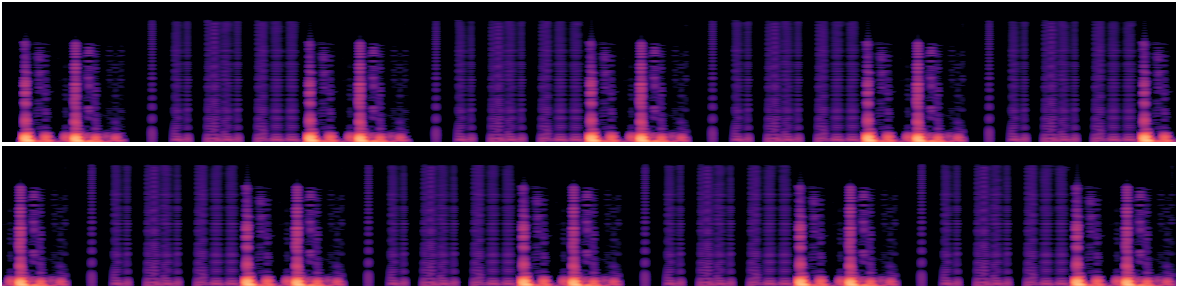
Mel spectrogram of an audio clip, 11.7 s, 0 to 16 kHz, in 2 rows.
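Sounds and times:
heart knocking: 0.1s - 0.6s, 1.5s - 2.0s, 2.9s - 3.4s, 4.3s - 4.8s, 5.7s - 6.2s, 7.1s - 7.6s, 8.5s - 9.0s, 9.8s - 10.4s, 11.2s - 11.7s.

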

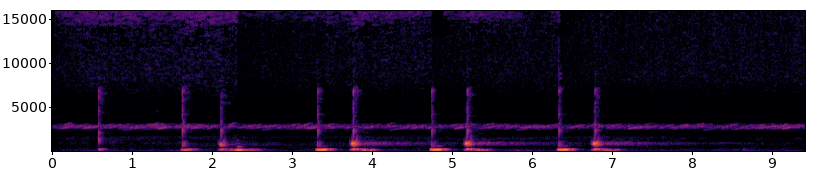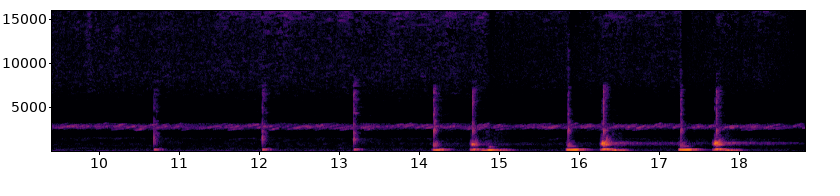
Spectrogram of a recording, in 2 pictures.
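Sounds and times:
Eurasian bittern: 1.6s - 2.6s, 3.3s - 7.3s, 14.2s - 15.2s, 15.8s - 18.1s.

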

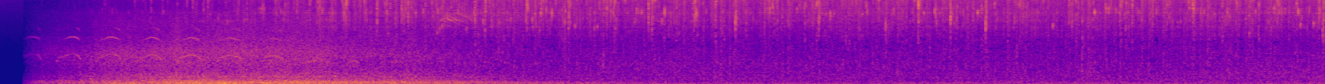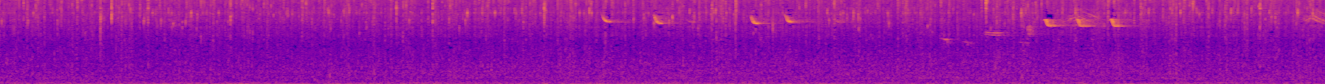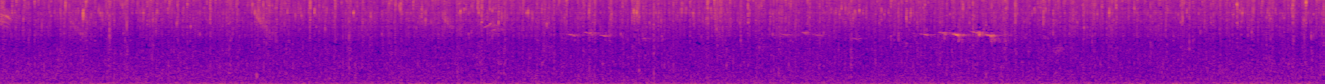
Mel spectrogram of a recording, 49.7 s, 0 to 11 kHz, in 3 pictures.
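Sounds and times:
nature ambience: 0.4s - 13.5s, 21.2s - 47.5s.

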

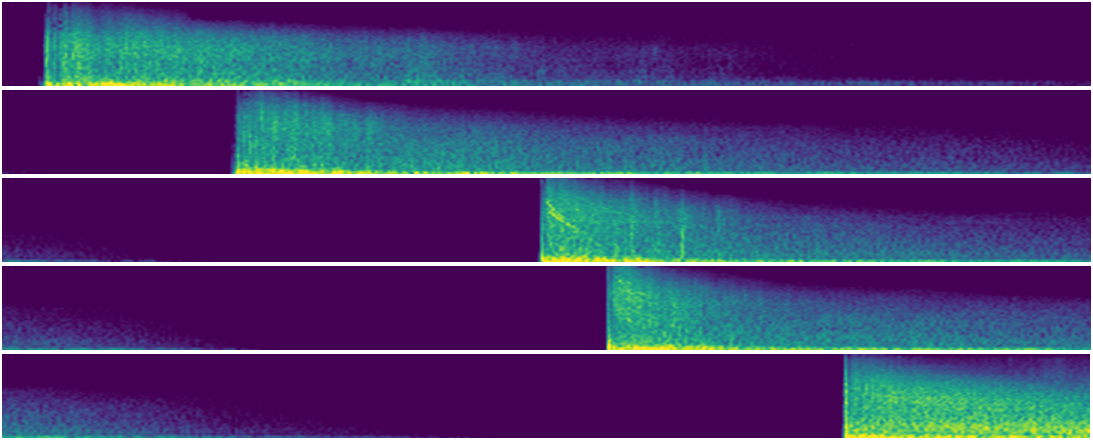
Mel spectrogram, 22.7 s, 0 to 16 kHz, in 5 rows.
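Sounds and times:
grenade explosion with echo: 0.2s - 3.6s, 5.5s - 8.4s, 11.3s - 13.8s, 16.2s - 18.9s, 21.7s - 22.6s.

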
